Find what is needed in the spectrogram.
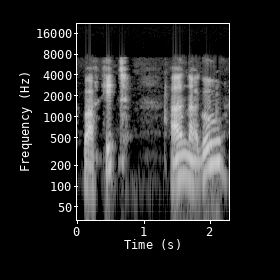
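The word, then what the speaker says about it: וְהִתְעַנְּגוּ: There is a metech right here, which just simply tells us make sure you pronounce this first syllable separately from the next from the rest of it. So vahit anagu, and then they will delight.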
